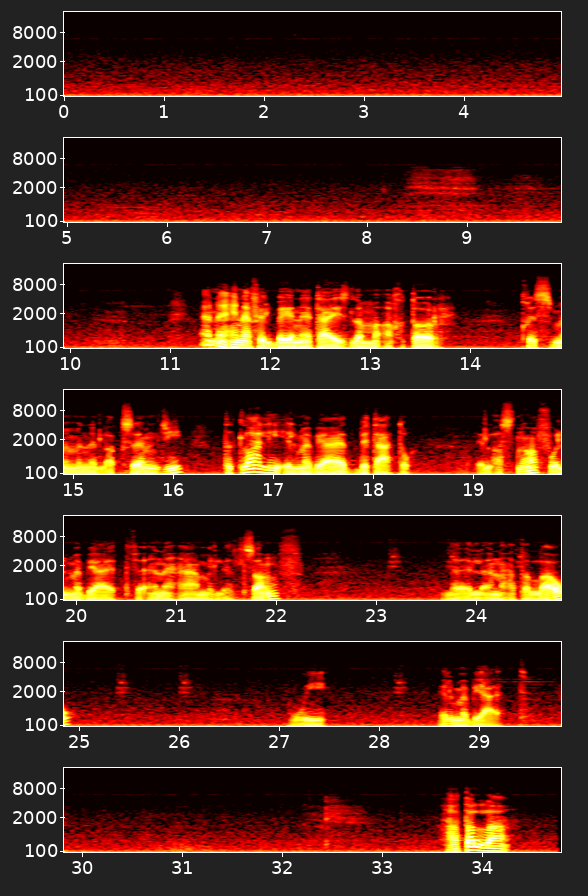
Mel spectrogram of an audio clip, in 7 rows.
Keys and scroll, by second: 0.1 l, 0.7 j, 1.9 Return, 24.7 9, 26.3 l, 26.7 w, 28.1-30.7 typing.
